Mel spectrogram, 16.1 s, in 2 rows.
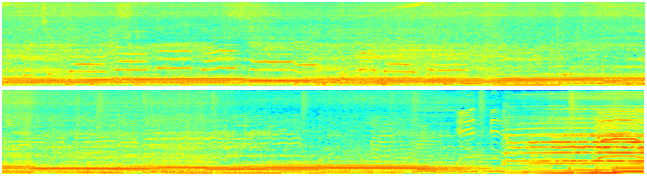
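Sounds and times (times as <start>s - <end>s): high turbo whine: 0.0s - 16.0s
motorcycle engine running: 0.0s - 16.0s.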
